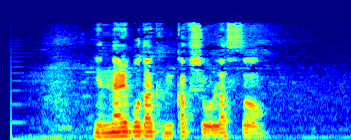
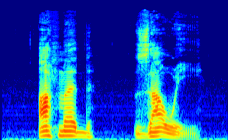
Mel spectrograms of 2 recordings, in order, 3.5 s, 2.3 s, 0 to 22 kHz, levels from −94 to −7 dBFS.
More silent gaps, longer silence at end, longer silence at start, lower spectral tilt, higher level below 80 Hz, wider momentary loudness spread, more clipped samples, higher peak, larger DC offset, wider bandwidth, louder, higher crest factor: neither; first, 0.85 s vs 0.4 s; first, 0.95 s vs 0.4 s; about the same, -5 dB/octave vs -5.5 dB/octave; about the same, -56 dBFS vs -60 dBFS; second, 14 LU vs 19 LU; neither; about the same, -2 dBFS vs -4 dBFS; neither; second, 11.5 kHz vs 16 kHz; first, -22 LUFS vs -25 LUFS; about the same, 22 dB vs 22 dB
